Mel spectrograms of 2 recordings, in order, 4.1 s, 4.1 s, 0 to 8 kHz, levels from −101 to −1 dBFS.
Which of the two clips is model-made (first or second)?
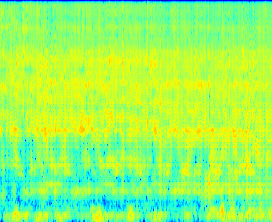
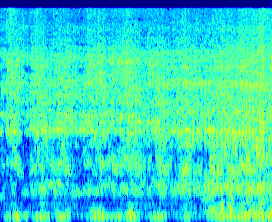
first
